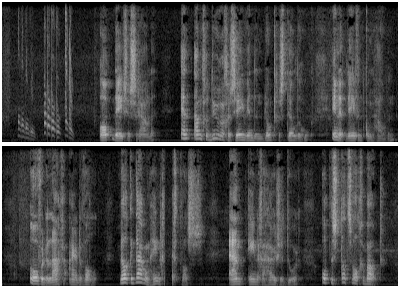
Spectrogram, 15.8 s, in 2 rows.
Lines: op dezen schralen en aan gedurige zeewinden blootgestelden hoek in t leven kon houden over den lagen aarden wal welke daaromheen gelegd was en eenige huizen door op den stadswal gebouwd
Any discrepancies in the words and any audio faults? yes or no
yes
